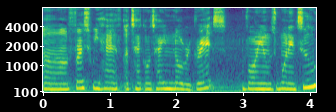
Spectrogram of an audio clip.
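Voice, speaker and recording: A woman speaks with a medium pitch. She keeps a moderate pace. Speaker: manga collector vlogger. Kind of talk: casual collection show-and-tell vlog. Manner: hesitant, many fillers and self-corrections.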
